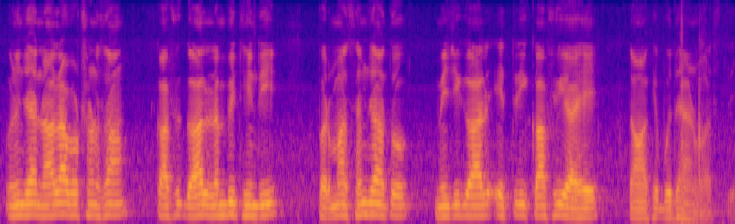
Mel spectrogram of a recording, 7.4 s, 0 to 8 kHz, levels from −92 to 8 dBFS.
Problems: constant background noise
